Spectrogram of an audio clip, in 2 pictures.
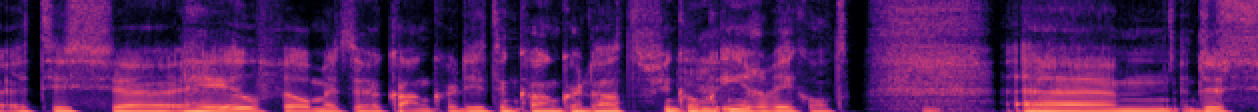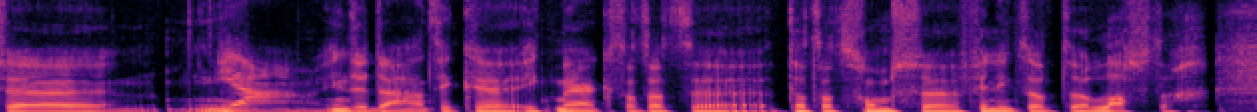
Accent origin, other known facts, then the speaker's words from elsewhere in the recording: Dirksland, South Holland, Netherlands; born there; En dan ben ik in de Tuinstraat in Dirksland, waar mijn geboortedorp.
